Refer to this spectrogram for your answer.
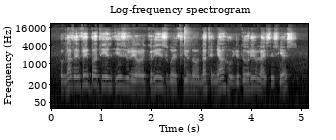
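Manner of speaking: Israeli-accented speech. Arguing in a debate about Israel, put-on Israeli accent. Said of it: "I was doing an Israeli accent".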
